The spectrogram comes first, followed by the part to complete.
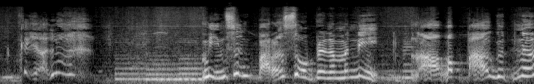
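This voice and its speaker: Actress: tired young breadwinner daughter, high and animated, scolding to tearful. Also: female voice, measured pace, music in the background, heavily acted. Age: young adult. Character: weary young woman, family breadwinner. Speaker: daughter who supports her family. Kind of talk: TV-style family drama acting.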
